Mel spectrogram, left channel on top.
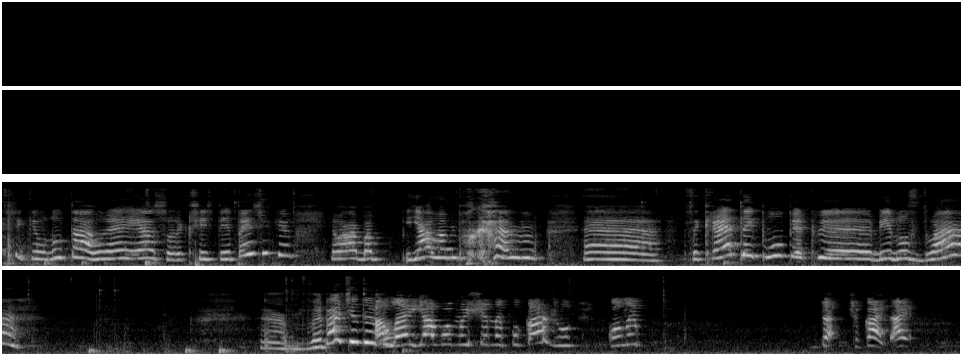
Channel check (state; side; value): silent; left; digital silence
